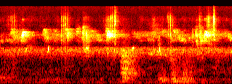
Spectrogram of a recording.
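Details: Grey francolin chicks feeding on mealworms, sometimes fighting over worms; faint high thin chirps and peeps scattered throughout over steady background noise, with soft rustling and pecking sounds.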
